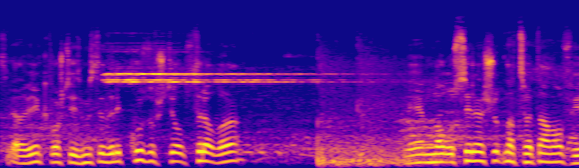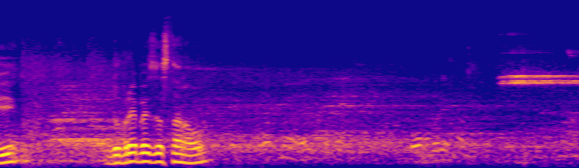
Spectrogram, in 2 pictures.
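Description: A referee's whistle blows a long, steady blast.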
